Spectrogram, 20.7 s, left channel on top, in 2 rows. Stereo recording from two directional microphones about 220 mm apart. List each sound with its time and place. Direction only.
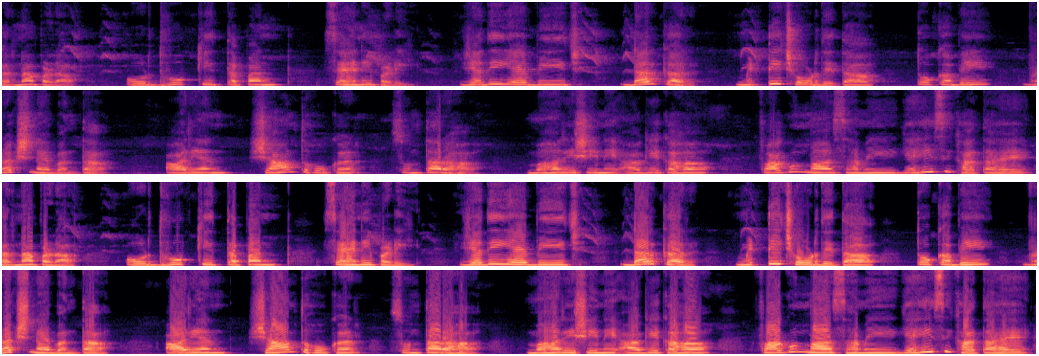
0.0 s speech: 35° right (ahead or behind)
